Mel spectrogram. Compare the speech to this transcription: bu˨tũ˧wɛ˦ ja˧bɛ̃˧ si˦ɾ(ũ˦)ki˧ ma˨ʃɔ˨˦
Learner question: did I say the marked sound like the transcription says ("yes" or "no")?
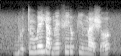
no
